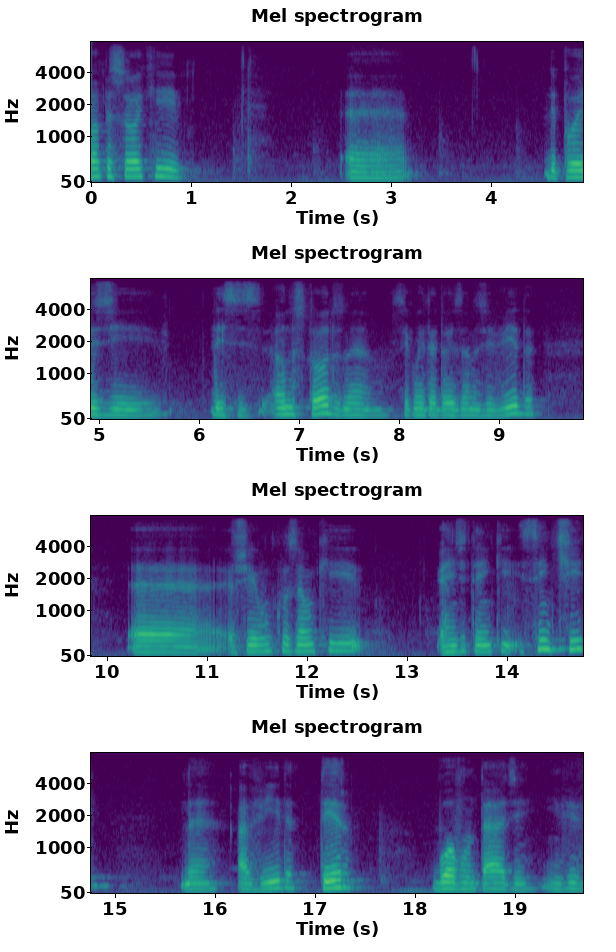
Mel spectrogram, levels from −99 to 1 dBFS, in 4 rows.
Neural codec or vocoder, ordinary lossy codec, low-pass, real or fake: none; AAC, 32 kbps; 7.2 kHz; real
